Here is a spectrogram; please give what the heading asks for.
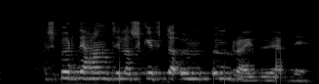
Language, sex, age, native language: Icelandic, male, 40-49, Spanish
